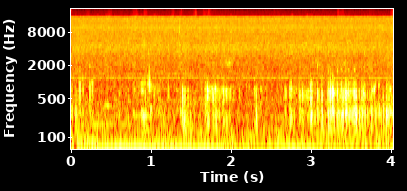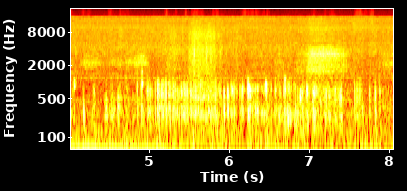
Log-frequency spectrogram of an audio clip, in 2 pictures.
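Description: Long gurgling, bubbling rumble with shifting pitch and small pops; ordinary stomach growling from gas and fluid moving through the gut.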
